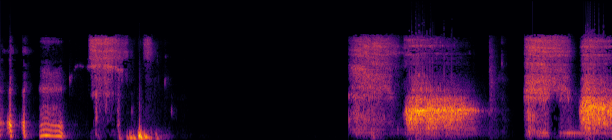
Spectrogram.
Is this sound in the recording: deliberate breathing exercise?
yes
